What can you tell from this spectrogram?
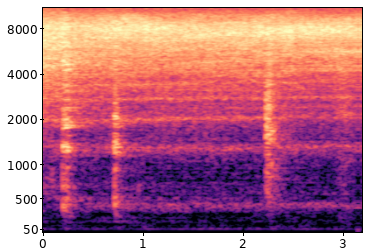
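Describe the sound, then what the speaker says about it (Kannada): Vegetables fry in oil in a steady close hiss of sizzling while a spoon scrapes the pan three times in short strokes. "ಒಂದು ಐದು ನಿಮಿಷ ಇದನ್ನು ಎಣ್ಣೆಯಲ್ಲಿ ಫ್ರೈ ಮಾಡ್ಕೊಳ್ತೀನಿ"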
